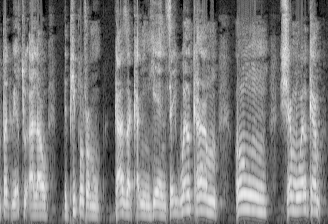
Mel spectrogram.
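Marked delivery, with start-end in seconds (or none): 3.5-6.5 sarcastic, sing-song welcome; a mildly hammed-up sarcastic welcome; mock welcome. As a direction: put on a sugary mock greeting. Mocking the welcome for Gaza arrivals.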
